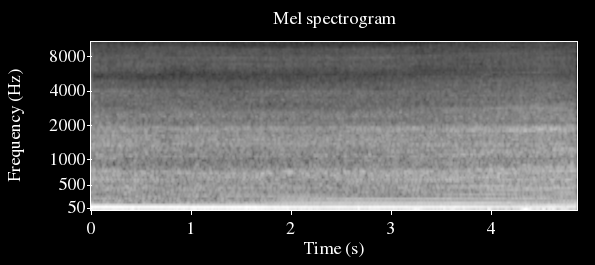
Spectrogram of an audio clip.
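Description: A Can-Am Spyder three-wheeler's engine hums steadily at around 2,700 to 3,000 RPM while riding, a loud, constant low drone with no voices.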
